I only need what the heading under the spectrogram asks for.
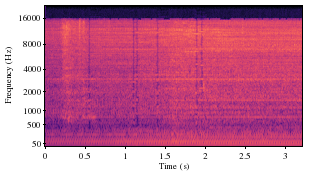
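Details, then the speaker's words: Diamond disc grinder after repair (bolts and screws Loctited), on a table, run from a Variac at about 70 volts: low steady hum with faint table buzz from vibration; normal running. "Okay, let's turn it on. It's going to vibrate a little bit across the table."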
